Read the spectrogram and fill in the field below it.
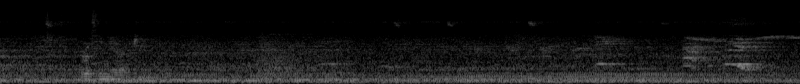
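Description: Bare feet shuffle and step on a hard floor.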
